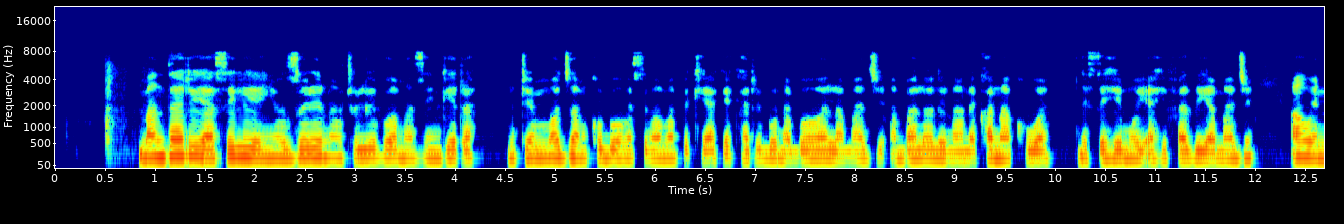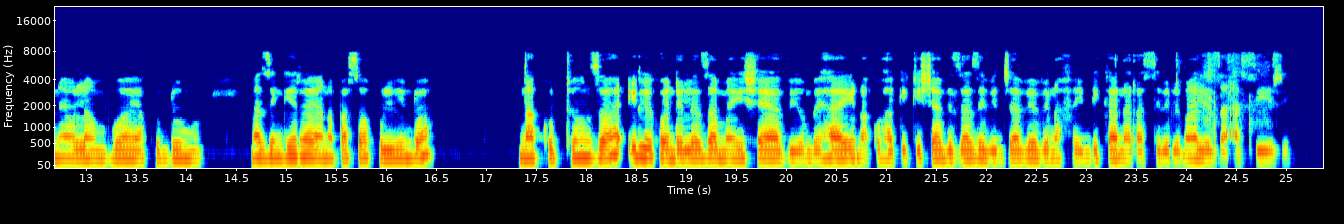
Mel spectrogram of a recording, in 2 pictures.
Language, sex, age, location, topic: Swahili, female, 25-35, Nairobi, government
